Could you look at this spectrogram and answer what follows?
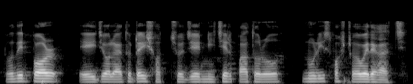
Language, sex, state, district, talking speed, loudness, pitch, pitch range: Bengali, male, West Bengal, Cooch Behar, 205 wpm, -20 LUFS, 125 Hz, 120-135 Hz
